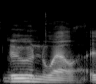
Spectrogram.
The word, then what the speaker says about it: Buñuel: Louis Buñuel is how I would say it.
